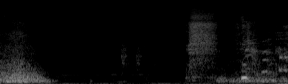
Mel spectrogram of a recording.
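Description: Heavy, rushing breaths blown straight into a microphone: one loud, noisy exhale at the start, a quiet pause, then a longer breathy burst with a brief snorting catch, no talking.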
